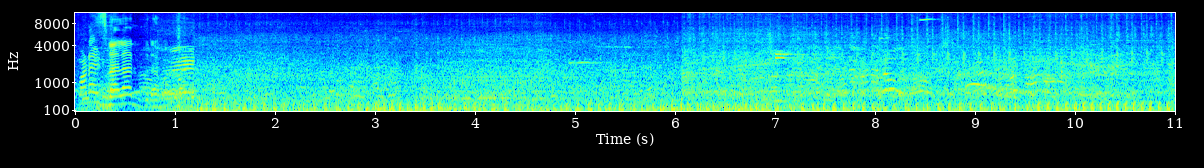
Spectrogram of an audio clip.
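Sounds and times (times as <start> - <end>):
crowd voices: 0.0 - 11.0
motor vehicles running: 0.0 - 11.0.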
